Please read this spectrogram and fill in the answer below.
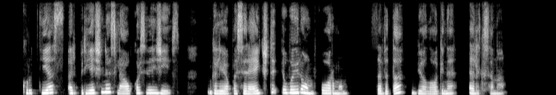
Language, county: Lithuanian, Klaipėda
